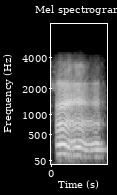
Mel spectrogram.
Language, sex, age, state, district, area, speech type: Tamil, male, 45-60, Tamil Nadu, Krishnagiri, rural, conversation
